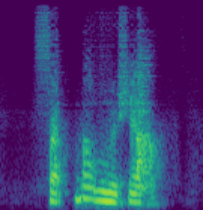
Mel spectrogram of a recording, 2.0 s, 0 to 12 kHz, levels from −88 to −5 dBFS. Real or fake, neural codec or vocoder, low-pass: fake; codec, 44.1 kHz, 0.9 kbps, DAC; 10.8 kHz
